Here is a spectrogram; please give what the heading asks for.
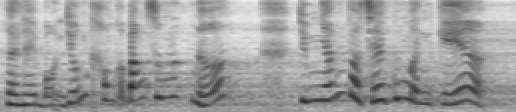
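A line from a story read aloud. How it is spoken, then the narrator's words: Terrified cry. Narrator (Vietnamese): Đường Mẫn kinh hãi kêu lên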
